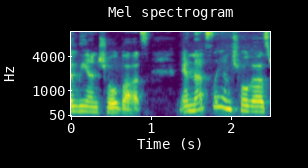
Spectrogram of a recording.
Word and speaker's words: Czolgosz: And that's Leon Czolgosz right there. I think I'm slightly mispronouncing his name.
